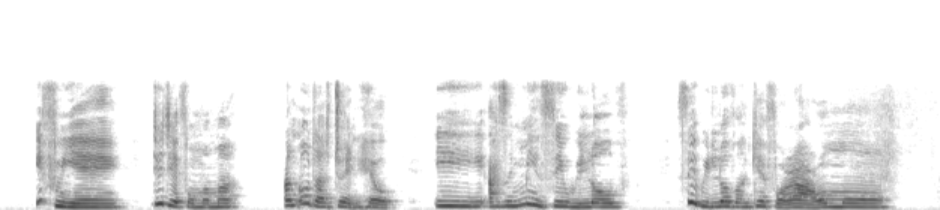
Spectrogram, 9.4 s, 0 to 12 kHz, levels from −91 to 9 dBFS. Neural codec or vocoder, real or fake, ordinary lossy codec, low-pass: none; real; none; 7.2 kHz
